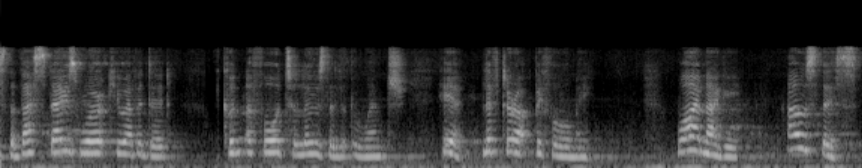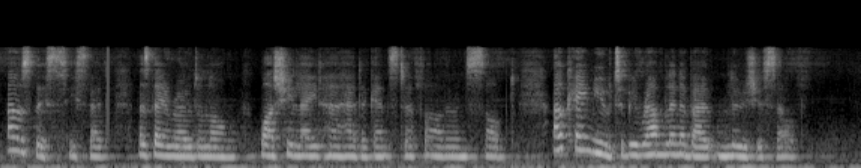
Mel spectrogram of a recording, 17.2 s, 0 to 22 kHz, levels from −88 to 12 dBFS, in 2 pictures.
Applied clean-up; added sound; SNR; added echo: neural separator model SepFormer DNS4.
